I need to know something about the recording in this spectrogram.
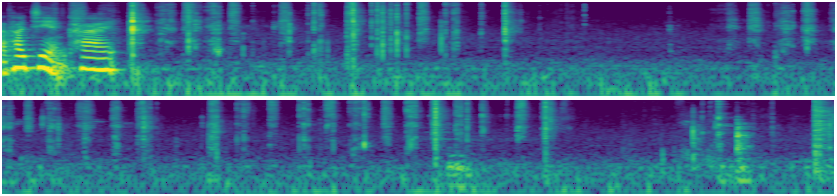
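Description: Scissors snipping through a folded sheet of paper: a rapid series of short, sharp cuts in two runs, with a pause of about two seconds between them.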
